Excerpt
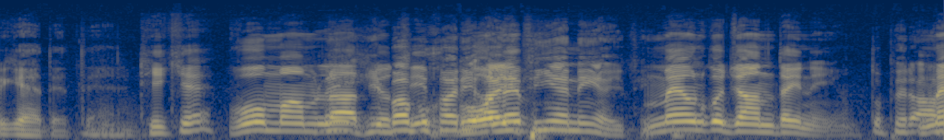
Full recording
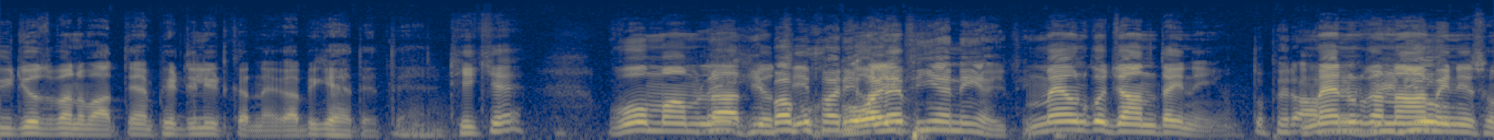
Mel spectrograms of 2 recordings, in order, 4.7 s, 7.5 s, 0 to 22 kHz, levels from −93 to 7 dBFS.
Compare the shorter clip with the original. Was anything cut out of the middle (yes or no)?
yes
